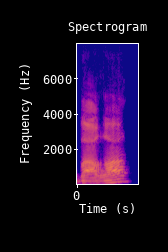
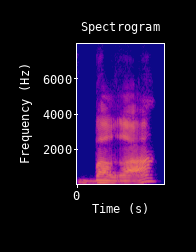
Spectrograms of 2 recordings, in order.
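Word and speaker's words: ברא: So it's Bereshit, bara. It's not bara, it's bara, because the munach is under the reish, the second syllable.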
